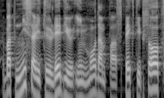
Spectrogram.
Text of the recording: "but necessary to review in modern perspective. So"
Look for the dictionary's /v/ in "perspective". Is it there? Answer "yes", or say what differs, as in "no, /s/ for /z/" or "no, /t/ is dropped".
no, /b/ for /v/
